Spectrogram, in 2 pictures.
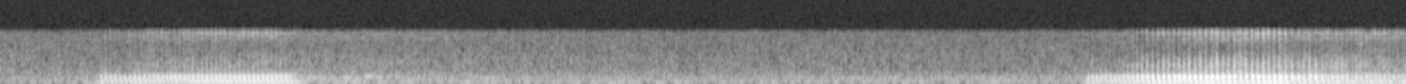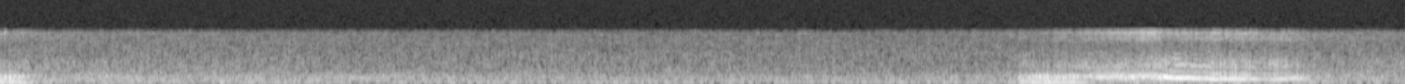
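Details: Three slow, low rumbling snores about five seconds apart in a quiet room; snoring.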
